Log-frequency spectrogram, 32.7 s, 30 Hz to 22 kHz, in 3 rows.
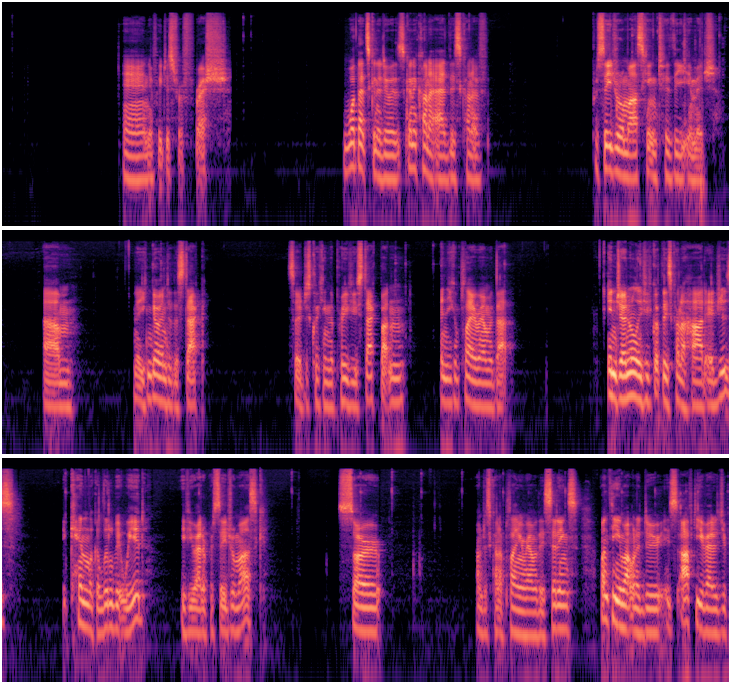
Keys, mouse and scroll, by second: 3.7-6.7 drag, 9.5-13.3 middle drag, 13.3 click, 16.9 middle click, 17.4-18.5 drag, 22.8 click, 27.3 click, 28.2 click, 29.4 click, 31.2 click, 32.1-32.7 middle drag.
